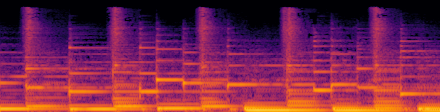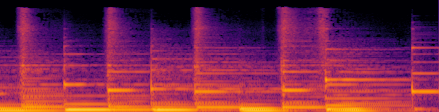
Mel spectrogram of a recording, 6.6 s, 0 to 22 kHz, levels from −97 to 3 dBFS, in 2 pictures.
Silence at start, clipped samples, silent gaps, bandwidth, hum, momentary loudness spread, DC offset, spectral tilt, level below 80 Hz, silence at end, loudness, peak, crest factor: 0 s; under 0.1%; none; 17 kHz; none; 5 LU; under 0.1%; -7 dB/octave; -24 dBFS; 0 s; -18 LUFS; -4 dBFS; 12 dB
